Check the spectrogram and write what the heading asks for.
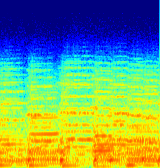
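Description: A studio orchestra playing the show's closing theme, brass to the fore over a steady bass beat.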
